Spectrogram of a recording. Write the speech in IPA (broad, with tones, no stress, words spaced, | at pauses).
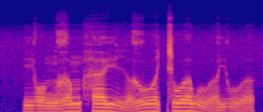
jo˨˩nɣə˧mhɛ˧ ji˨˩˨ə̯ɣu˧ə̯cu˧ə̯wu˨˩˨ə̯ ju˨˩˨ə̯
